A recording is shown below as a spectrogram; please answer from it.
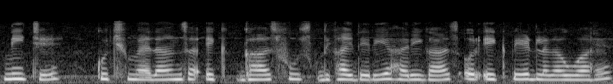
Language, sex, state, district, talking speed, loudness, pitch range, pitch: Hindi, female, Haryana, Charkhi Dadri, 185 wpm, -15 LUFS, 215-245 Hz, 230 Hz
